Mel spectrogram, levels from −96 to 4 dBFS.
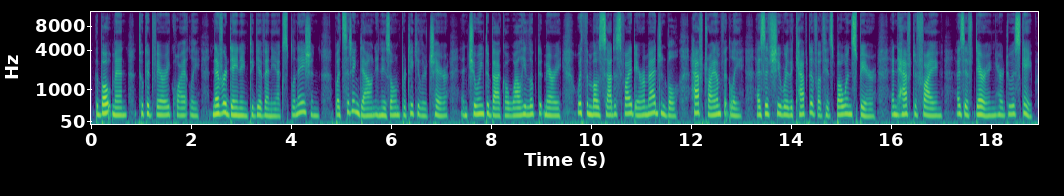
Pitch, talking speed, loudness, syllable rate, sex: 195 Hz, 175 wpm, -20 LUFS, 5.5 syllables/s, female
